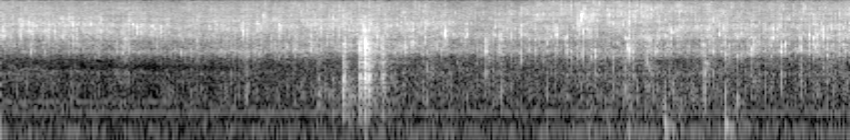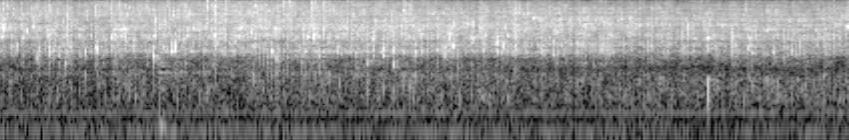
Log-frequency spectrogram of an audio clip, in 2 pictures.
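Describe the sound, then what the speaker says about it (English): Pomfret fish pan frying in hot oil in a Bangladeshi home kitchen, a steady dense sizzle running throughout with a few brief crackles and pops and no talking. "So I'm going to put the fish in."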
